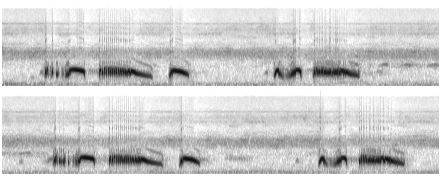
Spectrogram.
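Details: Spotted dove calling for luring and provoking wild doves, four phrases each of two short notes, a long falling coo and a short final note, spaced about two to three seconds apart over a steady hum.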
